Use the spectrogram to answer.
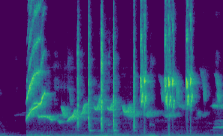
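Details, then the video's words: White-rumped shama singing persistently, recorded as a lure to spur other shamas into song: a slurred whistle falling from high to mid pitch, then sharp clicks and bright chipping notes in quick bursts, with a faint low rumble beneath. "MURAI BATU GACOR AMPUH BUAT PANCINGAN MURAI BATU AGAR CEPAT BUNYI JADIKAN BURUNG MURAI GACOR"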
